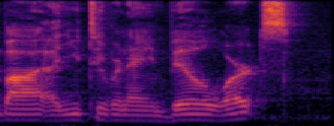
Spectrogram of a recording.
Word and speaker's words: Wurtz: a YouTuber named Bill warts I believe that's how that's pronounced his name Bill warts and this instead of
